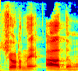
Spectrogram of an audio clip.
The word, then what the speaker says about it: Адам: А, на Википедии написано Черный Адам. Ударение на А, на первом.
